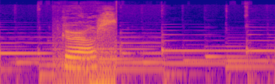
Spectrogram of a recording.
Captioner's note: voiceover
